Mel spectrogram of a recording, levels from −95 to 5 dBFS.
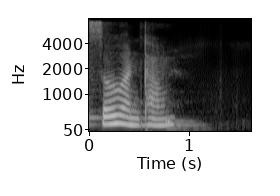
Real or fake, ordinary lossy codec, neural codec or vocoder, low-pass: fake; none; codec, 16 kHz, 1 kbps, X-Codec, HuBERT features, trained on balanced general audio; 7.2 kHz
